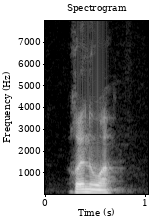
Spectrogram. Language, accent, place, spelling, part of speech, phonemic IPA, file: French, France, Lyon, renoi, noun, /ʁə.nwa/, LL-Q150 (fra)-renoi.wav
- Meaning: a black person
